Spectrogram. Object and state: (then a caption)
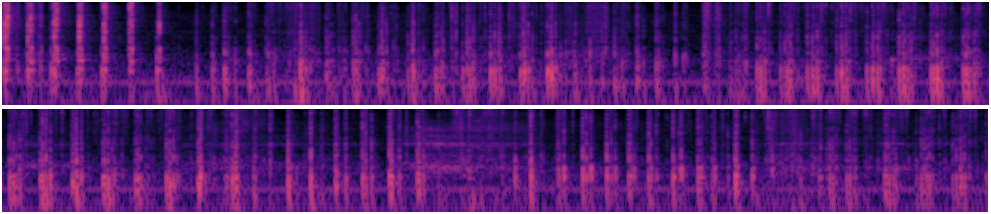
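Foam football. A hand-sized green solid-foam Nerf football has its ridged surface tapped and scratched by fingertips and nails. The result is a fast, steady run of dull, soft taps with a low thump and a faint scratchy texture, and almost no ring after each tap.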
